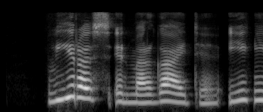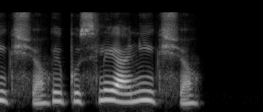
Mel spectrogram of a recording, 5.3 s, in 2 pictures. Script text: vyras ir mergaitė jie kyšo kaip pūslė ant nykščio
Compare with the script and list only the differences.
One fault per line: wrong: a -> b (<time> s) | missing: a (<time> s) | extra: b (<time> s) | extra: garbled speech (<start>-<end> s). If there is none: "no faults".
wrong: kyšo -> nykščio (2.6 s)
